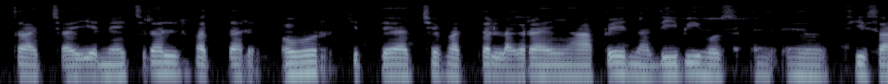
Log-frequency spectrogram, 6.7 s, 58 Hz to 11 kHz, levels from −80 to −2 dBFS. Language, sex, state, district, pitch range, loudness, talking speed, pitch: Hindi, male, Goa, North and South Goa, 100-105 Hz, -36 LUFS, 190 wpm, 100 Hz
